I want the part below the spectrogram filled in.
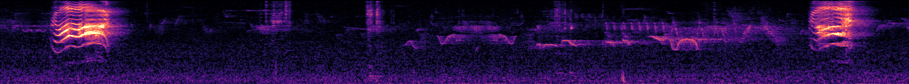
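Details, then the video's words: A Black-naped oriole gives two loud, harsh, nasal calls about seven seconds apart, with fainter whistled notes from other birds in between. "Diffrent sound of black naped oriole Bird"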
